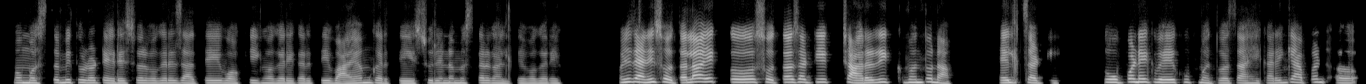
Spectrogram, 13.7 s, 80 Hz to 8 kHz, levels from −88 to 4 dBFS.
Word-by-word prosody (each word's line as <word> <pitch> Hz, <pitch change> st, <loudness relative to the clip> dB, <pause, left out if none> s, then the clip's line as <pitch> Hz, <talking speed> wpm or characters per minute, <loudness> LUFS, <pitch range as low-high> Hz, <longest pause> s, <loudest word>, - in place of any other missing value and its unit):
मग 230 Hz, -, -3 dB
मस्त 225 Hz, +1 st, -2 dB
मी 255 Hz, +1 st, +1 dB
थोडं 230 Hz, -2 st, -1 dB
टेरेसवर 210 Hz, +1 st, -3 dB
वगैरे 215 Hz, +1 st, -3 dB
जाते, 215 Hz, +1 st, -4 dB
वॉकिंग 210 Hz, +1 st, -5 dB
वगैरे 205 Hz, 0 st, -3 dB
करते. 200 Hz, +1 st, -5 dB
व्यायाम 205 Hz, +3 st, -1 dB
करते, 200 Hz, -2 st, -4 dB
सूर्यनमस्कार 210 Hz, +1 st, -3 dB
घालते 195 Hz, -1 st, -6 dB
वगैरे. 200 Hz, 0 st, -5 dB
म्हणजे 280 Hz, +9 st, -5 dB
त्याने 290 Hz, -1 st, +7 dB
स्वतःला 285 Hz, +2 st, +5 dB
एक 320 Hz, -3 st, -3 dB, 0.2 s
स्वतःसाठी 275 Hz, 0 st, +1 dB
एक 285 Hz, -1 st, +2 dB
शारीरिक 245 Hz, +4 st, +3 dB
म्हणतो 265 Hz, +3 st, +2 dB
ना 195 Hz, -, +1 dB, 0.5 s
हेल्थसाठी, 230 Hz, -4 st, 0 dB, 0.5 s
तो 275 Hz, 0 st, +5 dB
पण 305 Hz, -1 st, +5 dB
एक 295 Hz, -2 st, +3 dB
वेळ 260 Hz, -1 st, +5 dB
खूप 270 Hz, -2 st, -9 dB
महत्त्वाचा 215 Hz, -1 st, -4 dB
आहे. 205 Hz, 0 st, -3 dB
कारण 220 Hz, +2 st, -4 dB
की 280 Hz, -, 0 dB
आपण 275 Hz, +3 st, -2 dB, 0.2 s
अ 210 Hz, -, -1 dB
220 Hz, 160 wpm, -22 LUFS, 205-265 Hz, 0.5 s, त्याने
